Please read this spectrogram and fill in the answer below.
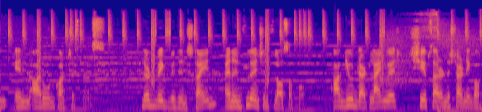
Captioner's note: voice-over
